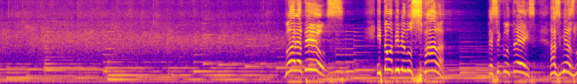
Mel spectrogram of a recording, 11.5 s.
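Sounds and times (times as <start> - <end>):
audience applauding: 0.0 - 6.7
speech: 5.7 - 6.9, 7.5 - 9.0, 9.8 - 11.5.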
